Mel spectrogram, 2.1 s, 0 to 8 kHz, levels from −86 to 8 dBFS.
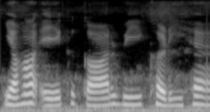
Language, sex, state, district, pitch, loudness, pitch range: Hindi, female, Punjab, Pathankot, 200 Hz, -15 LUFS, 190-220 Hz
